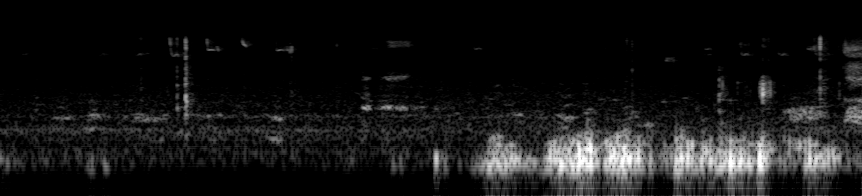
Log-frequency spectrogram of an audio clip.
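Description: Honeybees buzzing in an open top bar hive, a low, uneven hum that grows louder over the last few seconds, with faint clicks and a light knock of the wooden top bars being shifted.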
